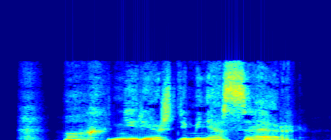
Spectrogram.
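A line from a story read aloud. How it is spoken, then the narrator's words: Terrified pleading. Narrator (Russian): взмолился я в неописанном ужасе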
